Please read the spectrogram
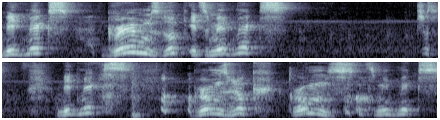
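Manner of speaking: put-on drifting, musing tech billionaire voice, slightly high. Acting out a tweet of someone impersonating Elon Musk watching Mad Max, do an Elon Musk impression. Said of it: "someone impersonating Elon Musk".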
